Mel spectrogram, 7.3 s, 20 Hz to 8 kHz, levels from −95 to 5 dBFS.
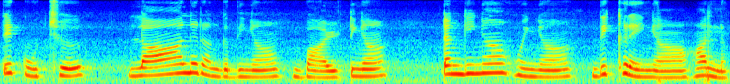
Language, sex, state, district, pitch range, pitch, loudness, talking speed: Punjabi, female, Punjab, Kapurthala, 200-270 Hz, 220 Hz, -16 LUFS, 90 wpm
